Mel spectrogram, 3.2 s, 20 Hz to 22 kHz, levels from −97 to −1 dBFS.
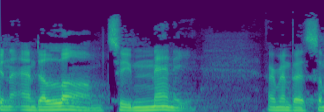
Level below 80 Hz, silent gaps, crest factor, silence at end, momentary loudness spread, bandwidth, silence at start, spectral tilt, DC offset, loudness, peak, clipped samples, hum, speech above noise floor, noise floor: -54 dBFS; none; 16 dB; 0 s; 10 LU; 13 kHz; 0 s; -5 dB/octave; under 0.1%; -27 LUFS; -12 dBFS; under 0.1%; none; 30 dB; -57 dBFS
